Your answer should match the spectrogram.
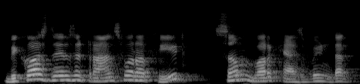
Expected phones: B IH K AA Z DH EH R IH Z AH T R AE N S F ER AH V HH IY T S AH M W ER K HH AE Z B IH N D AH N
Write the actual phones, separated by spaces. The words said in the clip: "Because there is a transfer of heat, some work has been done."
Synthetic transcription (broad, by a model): B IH K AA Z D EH R IH Z AH T R AE N S F ER AH V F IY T S AH M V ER K HH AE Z B IH N D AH N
